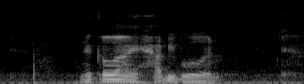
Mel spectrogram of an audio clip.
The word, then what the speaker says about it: Khabibulin: Nikolai Khabibulin. I've always wondered why the K in his name is silent.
